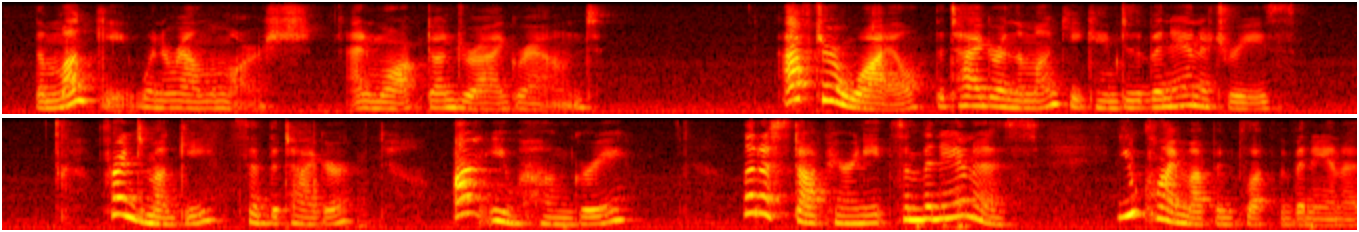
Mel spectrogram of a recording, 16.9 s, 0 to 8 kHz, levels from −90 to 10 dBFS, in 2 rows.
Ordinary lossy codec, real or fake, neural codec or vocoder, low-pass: Opus, 64 kbps; real; none; 7.2 kHz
